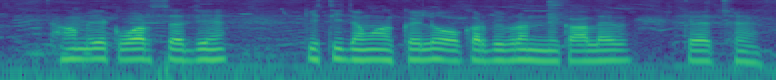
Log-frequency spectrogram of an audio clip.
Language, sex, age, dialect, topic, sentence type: Maithili, male, 36-40, Bajjika, banking, question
